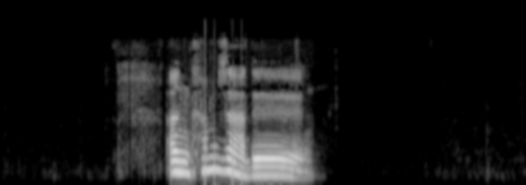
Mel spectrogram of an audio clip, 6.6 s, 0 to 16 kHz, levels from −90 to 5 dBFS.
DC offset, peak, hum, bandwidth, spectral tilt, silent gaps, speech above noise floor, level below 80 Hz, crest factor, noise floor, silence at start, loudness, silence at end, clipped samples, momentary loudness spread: under 0.1%; 0 dBFS; none; 8 kHz; -7.5 dB/octave; none; 71 dB; -54 dBFS; 20 dB; -88 dBFS; 2.1 s; -17 LUFS; 2.7 s; under 0.1%; 6 LU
